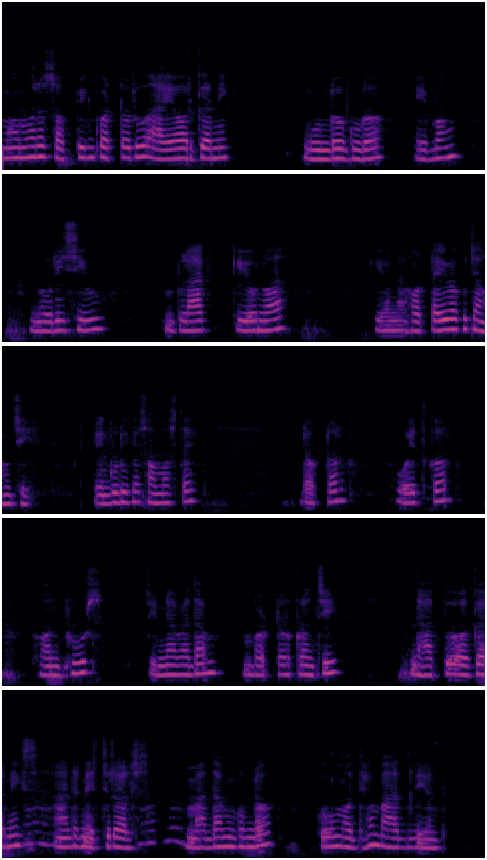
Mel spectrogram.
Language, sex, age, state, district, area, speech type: Odia, female, 45-60, Odisha, Puri, urban, read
